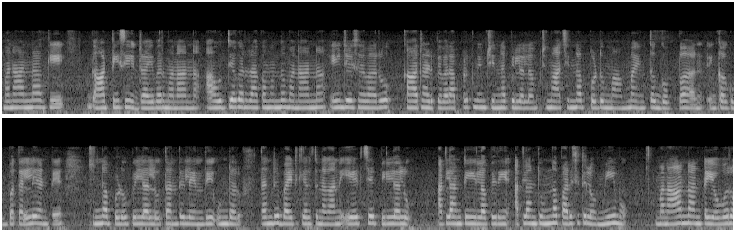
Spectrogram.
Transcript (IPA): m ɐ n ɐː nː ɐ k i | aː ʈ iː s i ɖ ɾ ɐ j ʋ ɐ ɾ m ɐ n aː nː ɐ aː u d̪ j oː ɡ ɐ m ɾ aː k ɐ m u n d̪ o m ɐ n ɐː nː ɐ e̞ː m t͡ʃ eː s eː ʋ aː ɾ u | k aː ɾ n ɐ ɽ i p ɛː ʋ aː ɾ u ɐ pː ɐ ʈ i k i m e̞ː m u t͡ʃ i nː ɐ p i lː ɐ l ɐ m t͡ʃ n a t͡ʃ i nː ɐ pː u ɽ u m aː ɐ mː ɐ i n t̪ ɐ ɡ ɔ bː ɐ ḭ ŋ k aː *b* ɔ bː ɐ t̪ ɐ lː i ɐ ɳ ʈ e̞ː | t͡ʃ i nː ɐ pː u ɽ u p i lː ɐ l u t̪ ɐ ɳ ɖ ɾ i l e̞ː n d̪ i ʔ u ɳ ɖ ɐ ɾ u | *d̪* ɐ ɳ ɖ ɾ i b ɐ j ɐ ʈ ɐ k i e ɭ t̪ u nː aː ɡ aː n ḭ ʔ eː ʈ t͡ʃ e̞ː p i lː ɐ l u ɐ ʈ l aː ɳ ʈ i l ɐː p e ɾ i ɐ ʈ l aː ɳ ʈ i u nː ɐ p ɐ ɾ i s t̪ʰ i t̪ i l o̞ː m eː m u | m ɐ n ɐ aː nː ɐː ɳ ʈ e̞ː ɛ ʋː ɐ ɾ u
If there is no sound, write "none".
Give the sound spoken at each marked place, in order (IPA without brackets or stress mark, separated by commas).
ɡ, t̪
